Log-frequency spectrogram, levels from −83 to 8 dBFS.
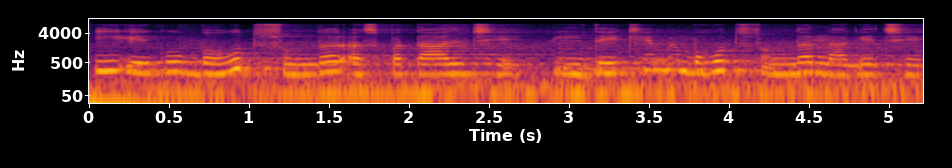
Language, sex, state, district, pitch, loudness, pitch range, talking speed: Maithili, female, Bihar, Samastipur, 250 Hz, -15 LUFS, 230-275 Hz, 140 wpm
